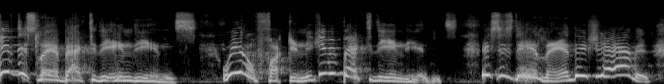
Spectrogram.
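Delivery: put-on animated Italian accent. Quoting the speaker's mother's words, spoken in an Italian accent. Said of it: "that was an Italian accent".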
